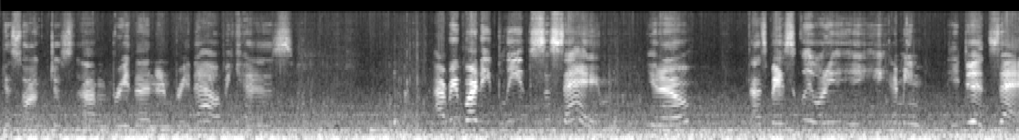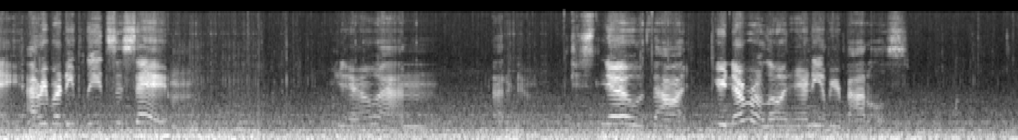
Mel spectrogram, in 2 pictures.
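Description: Steady low engine and road drone inside a moving car's cabin, under a woman's talking.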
